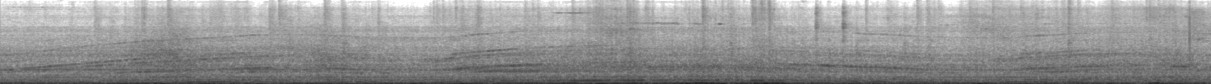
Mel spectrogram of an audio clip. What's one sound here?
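An electric motor whines, rising and falling in pitch as the bus speeds up and slows.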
